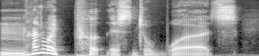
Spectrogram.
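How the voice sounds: On a very clean recording with a silent background, a man speaks at a fairly slow pace in an extremely low pitch, his dark, mellow tone showing vocal fry and very wide pitch swings.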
